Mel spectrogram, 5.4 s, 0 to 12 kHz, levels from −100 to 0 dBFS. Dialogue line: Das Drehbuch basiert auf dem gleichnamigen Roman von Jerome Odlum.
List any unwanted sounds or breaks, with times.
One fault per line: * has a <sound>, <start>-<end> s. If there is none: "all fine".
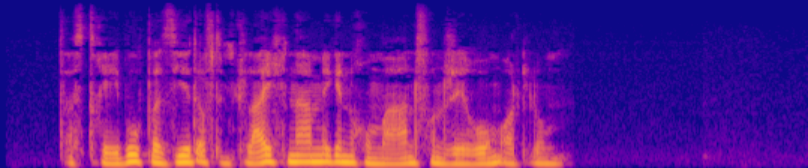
all fine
